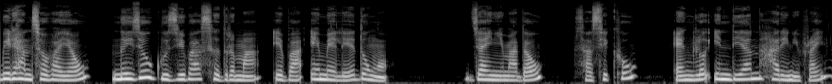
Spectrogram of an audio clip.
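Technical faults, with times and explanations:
No technical faults can be heard in this speech clip. Nothing in the audio calls for a time or an explanation.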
